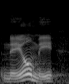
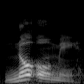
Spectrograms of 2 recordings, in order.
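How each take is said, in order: First: The first vowel sounds like 'nay'. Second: The first vowel sounds like 'no'. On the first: The speaker calls it wrong. "would not have been pronounced Naomi" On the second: The speaker calls it right. "would have been pronounced Noomi"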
